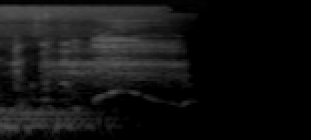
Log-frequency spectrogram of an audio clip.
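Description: The last ring of a jazz band's final chord (piano, bass and cymbal) fading away, with a faint, short breathy voice sound about a second in, before the sound cuts off to complete silence.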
